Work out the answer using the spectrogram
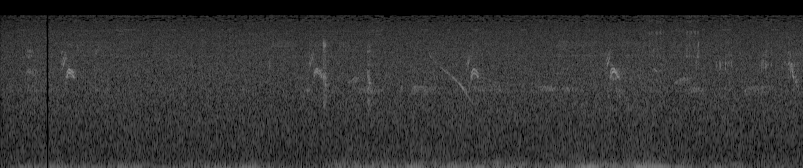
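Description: Small songbirds chirping now and then: short high chirps, with one falling whistle about four and a half seconds in, over a low rumble that makes up most of the loudness.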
